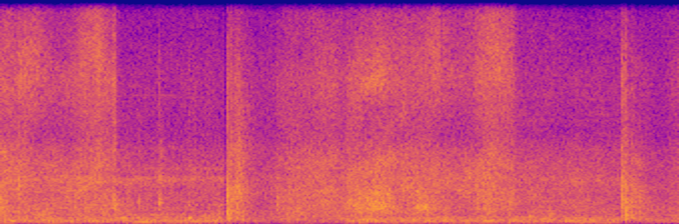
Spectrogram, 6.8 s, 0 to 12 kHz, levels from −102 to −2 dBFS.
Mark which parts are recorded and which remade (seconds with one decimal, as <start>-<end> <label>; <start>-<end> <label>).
0.0-1.3 remade; 1.3-2.7 recorded; 2.7-3.6 remade; 3.6-4.3 recorded; 4.3-6.8 remade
